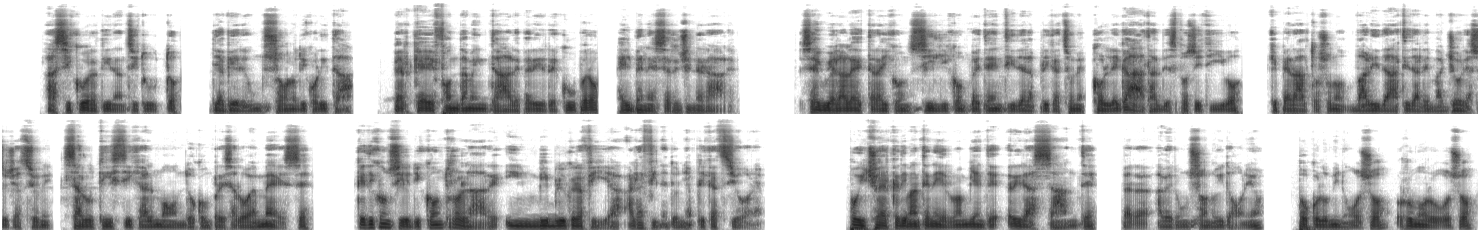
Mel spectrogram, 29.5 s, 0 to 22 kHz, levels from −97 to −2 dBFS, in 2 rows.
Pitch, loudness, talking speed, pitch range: 70 Hz, -21 LUFS, 135 wpm, 65-75 Hz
